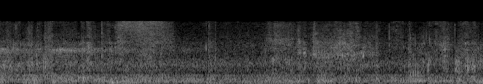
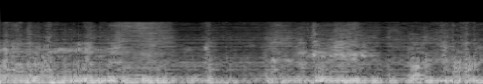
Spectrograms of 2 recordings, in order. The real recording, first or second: first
